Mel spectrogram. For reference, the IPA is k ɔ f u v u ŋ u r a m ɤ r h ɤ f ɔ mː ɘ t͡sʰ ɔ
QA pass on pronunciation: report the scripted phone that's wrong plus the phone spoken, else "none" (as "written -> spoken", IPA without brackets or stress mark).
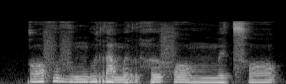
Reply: none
